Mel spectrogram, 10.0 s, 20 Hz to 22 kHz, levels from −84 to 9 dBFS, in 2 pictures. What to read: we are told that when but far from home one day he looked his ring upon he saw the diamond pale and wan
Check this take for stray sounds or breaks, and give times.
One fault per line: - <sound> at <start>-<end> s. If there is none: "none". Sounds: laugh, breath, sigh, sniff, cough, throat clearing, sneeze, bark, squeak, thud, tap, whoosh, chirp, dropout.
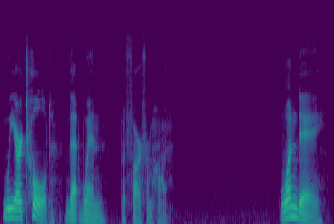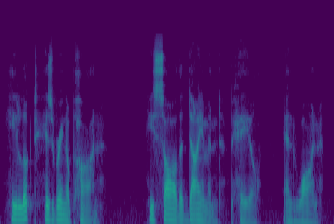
none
